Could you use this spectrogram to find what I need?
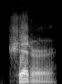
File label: "shedder", American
